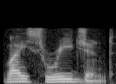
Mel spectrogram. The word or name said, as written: vice-regent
